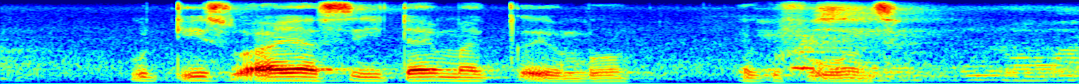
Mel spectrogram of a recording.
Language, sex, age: Swati, male, 26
